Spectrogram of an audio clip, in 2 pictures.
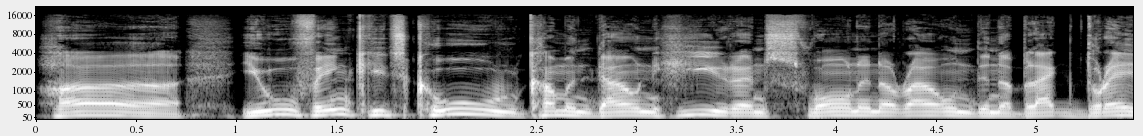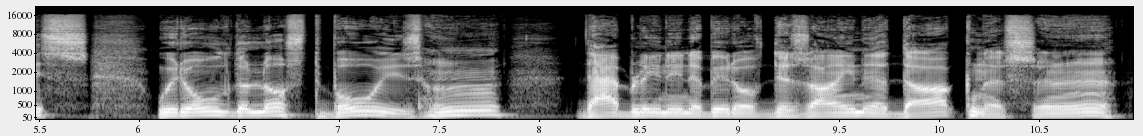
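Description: A man voicing a hulking male bogeyman who talks in a sneering, taunting rumble. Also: slow, no echo, studio quality, close to an everyday voice.

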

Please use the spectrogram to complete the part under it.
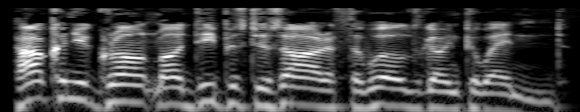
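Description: A man's voice: fairly high pitch, fairly quick, fairly bright tone, no echo, muffled recording. A man doing a whining cowardly wizard. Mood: exasperated. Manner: whiny, pleading.

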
